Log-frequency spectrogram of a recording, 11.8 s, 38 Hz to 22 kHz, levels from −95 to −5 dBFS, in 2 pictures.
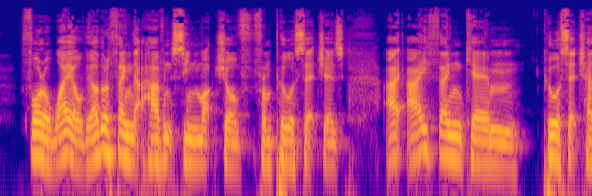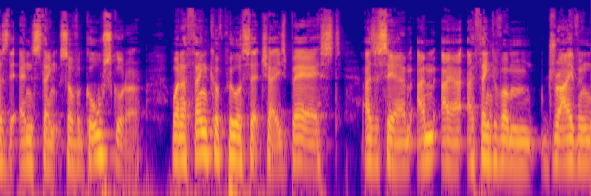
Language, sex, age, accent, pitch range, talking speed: English, male, 20-39, British, 110-130 Hz, 240 wpm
